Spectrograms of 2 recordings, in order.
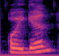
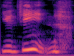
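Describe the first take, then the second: First: The name is said with a German-like pronunciation. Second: The name is said with an English-like pronunciation.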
